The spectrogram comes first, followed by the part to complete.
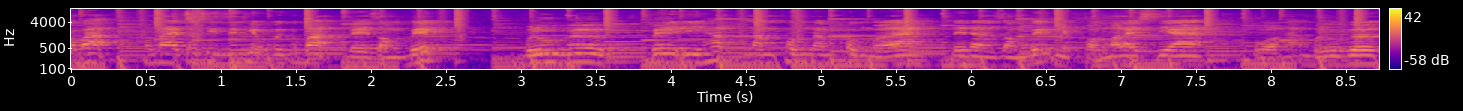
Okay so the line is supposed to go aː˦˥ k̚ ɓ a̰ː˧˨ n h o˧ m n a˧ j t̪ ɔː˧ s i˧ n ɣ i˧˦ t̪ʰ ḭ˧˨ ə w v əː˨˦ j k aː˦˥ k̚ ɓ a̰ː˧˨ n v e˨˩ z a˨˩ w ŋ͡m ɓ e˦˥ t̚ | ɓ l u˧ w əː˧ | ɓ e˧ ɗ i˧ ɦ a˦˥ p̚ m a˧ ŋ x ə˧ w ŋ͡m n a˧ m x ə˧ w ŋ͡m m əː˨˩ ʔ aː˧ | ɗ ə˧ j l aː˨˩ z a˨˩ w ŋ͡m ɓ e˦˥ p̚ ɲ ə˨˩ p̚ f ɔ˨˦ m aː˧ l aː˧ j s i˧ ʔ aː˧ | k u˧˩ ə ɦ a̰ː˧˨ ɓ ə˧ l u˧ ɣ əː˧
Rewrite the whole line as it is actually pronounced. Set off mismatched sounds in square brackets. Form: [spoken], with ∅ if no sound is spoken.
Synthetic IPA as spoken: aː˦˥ k̚ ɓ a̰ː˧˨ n h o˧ m n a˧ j t̪ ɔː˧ s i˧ n [z] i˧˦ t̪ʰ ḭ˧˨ ə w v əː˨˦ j k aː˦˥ k̚ ɓ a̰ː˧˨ n v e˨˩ z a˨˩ w ŋ͡m ɓ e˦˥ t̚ | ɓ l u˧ [ɣ] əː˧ | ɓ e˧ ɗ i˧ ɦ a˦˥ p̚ [n] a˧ [m] x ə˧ w ŋ͡m n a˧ m x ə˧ w ŋ͡m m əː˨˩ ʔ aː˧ | ɗ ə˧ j l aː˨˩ z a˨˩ w ŋ͡m ɓ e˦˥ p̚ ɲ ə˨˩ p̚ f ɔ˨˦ m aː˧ l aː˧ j s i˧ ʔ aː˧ | k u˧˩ ə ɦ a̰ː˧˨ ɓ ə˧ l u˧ ɣ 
